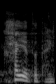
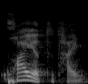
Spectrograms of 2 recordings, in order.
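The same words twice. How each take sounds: First: The 'qu' is said without rounded lips. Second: The 'qu' is said with strongly rounded lips. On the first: The speaker calls it wrong. "quiet time 아니고" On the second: The speaker calls it right. "Q 발음할 때는 입술을 쭉 내야 됩니다. ... 이렇게 해야지"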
